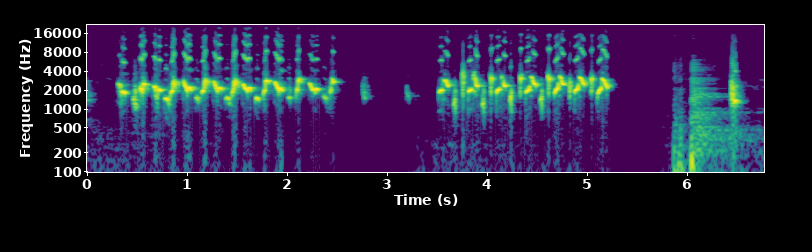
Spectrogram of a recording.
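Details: Two long bursts of quick, bubbly, slurred chatter from a yellow-vented bulbul singing in the wild 'ngalas' style, used to draw replies from other birds; a few single notes between and a dull knock near the end.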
